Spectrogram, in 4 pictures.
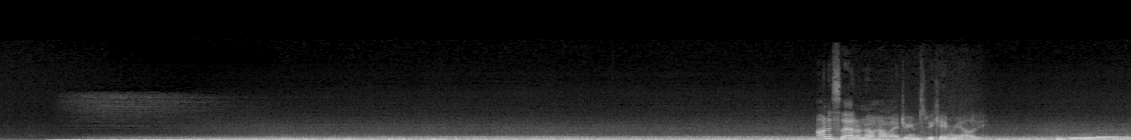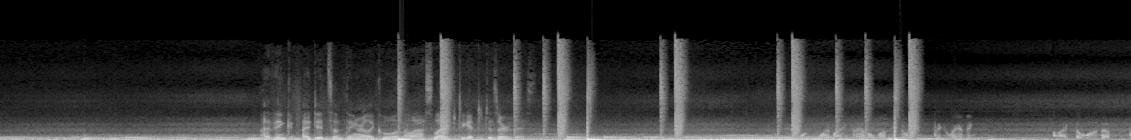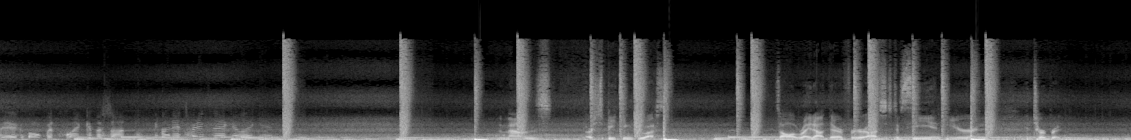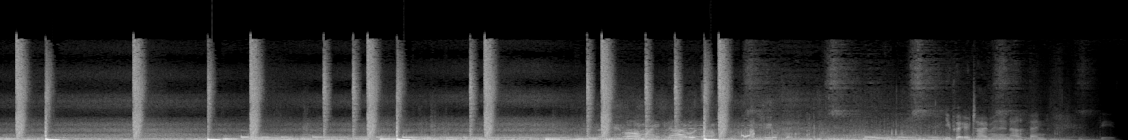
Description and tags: Solar fi musically is a derivation of hip hop lofi. Solar fi proposes the introduction of positive elements towards tomorrow or the near future in the lofi. It uses sounds borrowed from space music, from IDM, also considering Celtic melodies or from folklore instruments in general, to which to apply slow beats typical of lofi. These tracks are framed by recordings extracted from videos of live moments in contact with nature, extreme feats and explorations of wild worlds, usually made with action cameras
